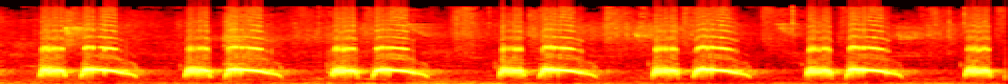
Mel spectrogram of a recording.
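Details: Spotted dove uttering a steady run of two-part coos, a short note and a longer falling note, around seven pairs at roughly one-second intervals.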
